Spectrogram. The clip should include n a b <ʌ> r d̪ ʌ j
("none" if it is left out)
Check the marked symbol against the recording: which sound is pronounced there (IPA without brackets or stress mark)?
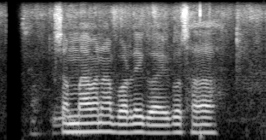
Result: ʌ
